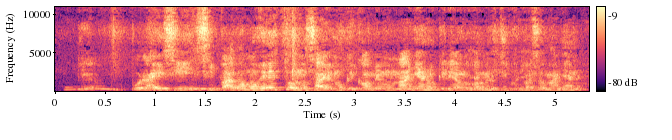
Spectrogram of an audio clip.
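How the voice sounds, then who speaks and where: A woman preaching a fervent sermon to a congregation, rising to loud emphatic passages. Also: fairly low pitch, animated, quick pace, crowd noise. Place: church hall. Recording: echoey hall from far off.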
